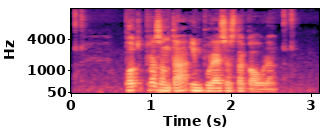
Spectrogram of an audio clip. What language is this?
Catalan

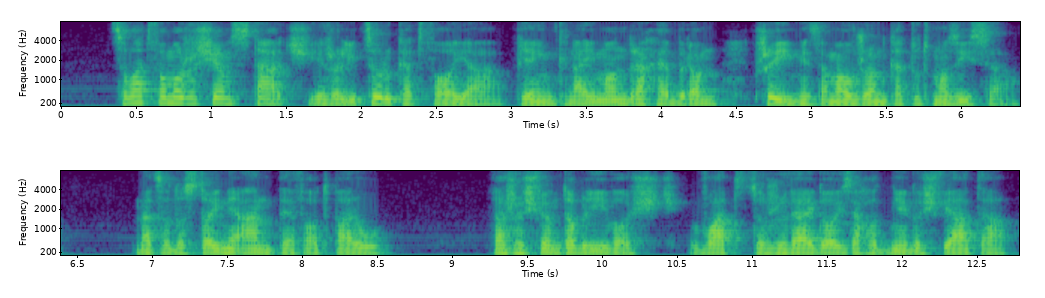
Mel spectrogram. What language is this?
Polish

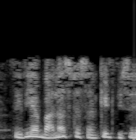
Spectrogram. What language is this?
Gujarati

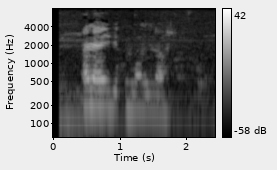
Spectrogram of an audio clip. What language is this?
Medumba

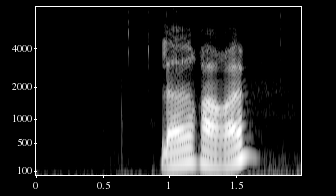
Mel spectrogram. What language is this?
Swedish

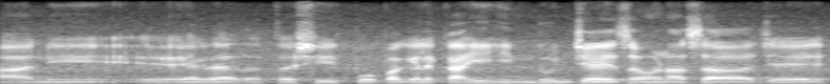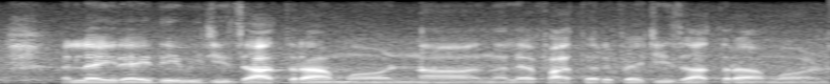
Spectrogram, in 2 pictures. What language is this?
Konkani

